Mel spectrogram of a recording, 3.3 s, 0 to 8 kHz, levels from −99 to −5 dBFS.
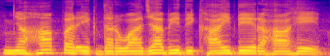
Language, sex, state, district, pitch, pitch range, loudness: Hindi, male, Jharkhand, Ranchi, 150 Hz, 145-160 Hz, -14 LUFS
